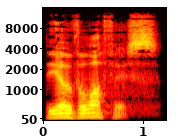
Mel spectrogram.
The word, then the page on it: Oval Office: British English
